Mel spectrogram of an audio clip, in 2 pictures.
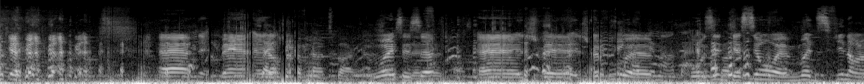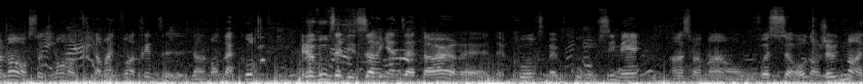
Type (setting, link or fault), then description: setting, busy venue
